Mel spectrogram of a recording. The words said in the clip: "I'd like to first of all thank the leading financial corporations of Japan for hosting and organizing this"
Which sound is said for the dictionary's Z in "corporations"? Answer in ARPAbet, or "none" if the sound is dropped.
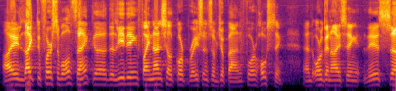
S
